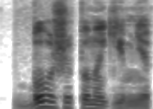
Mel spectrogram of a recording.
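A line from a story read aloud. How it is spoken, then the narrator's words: Muttering. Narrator (Russian): пробормотал он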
